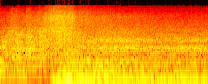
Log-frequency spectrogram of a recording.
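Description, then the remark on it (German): A car engine cranks and catches with a short, loud burst, then settles into a steady low rumble as the driver sets off toward an animal shelter. No one speaks. “Und auf geht's Richtung Tierheim.”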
